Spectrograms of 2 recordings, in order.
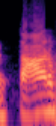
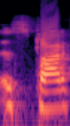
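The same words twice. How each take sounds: First: तार for स्टार, opening s left off; स्टार reduced to तार; dropped consonant. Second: Said in the usual way. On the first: Shown as a demonstration. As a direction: say तार, no s at the start. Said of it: "उसकी जगह पर तार बोल". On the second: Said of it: "स्टार कहना है".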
